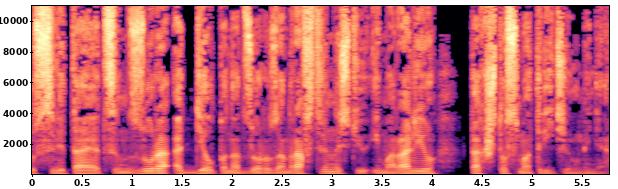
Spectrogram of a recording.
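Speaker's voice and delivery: ordinary delivery, nothing marked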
